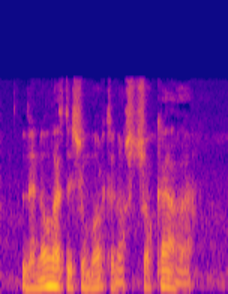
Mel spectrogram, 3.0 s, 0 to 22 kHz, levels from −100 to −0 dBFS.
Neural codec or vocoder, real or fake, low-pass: codec, 16 kHz, 8 kbps, FunCodec, trained on LibriTTS, 25 frames a second; fake; 7.2 kHz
